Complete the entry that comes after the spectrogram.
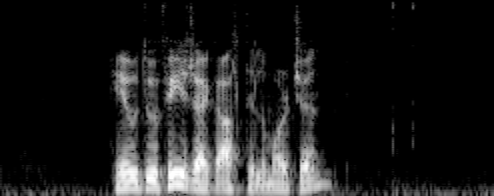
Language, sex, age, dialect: Faroese, male, 36-60, Suðurstreymoy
